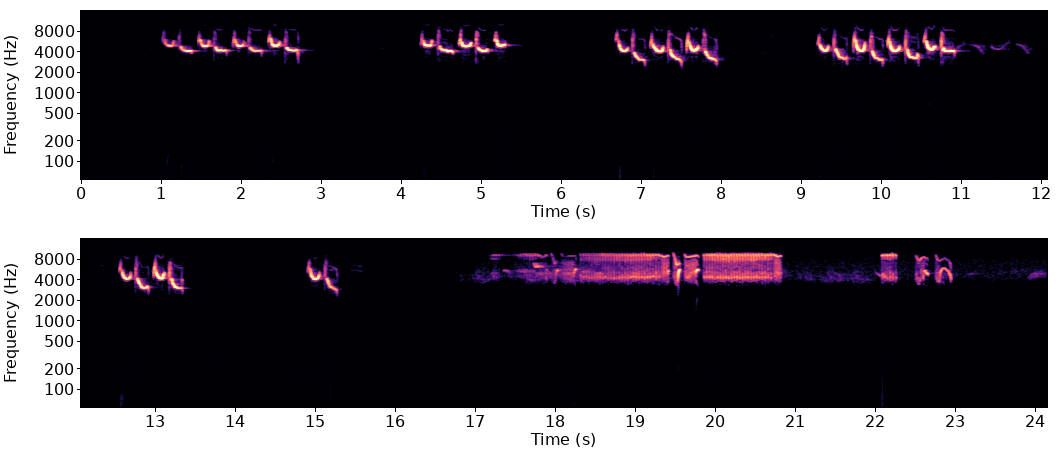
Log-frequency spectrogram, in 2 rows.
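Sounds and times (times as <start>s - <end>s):
coal tit song: 0.9s - 2.9s, 3.7s - 5.5s, 6.7s - 13.4s, 14.7s - 15.7s, 16.7s - 24.1s.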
